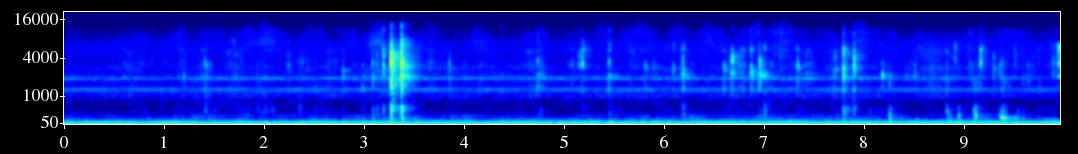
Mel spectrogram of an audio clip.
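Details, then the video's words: Pet cat Totoshka, missing one leg since birth, purring as he eats; constant low droning purr with crisp crunching and chewing bursts, one loud crunch near the middle, small indoor room. "LITTLE GREMLIN PURR PURR | Having Food, Playing, Walking, Fighting with hand, purring"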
